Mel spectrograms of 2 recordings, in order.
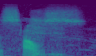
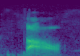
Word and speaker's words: Thoth: The Souths. The Thoth. No, it's literally pronounced Thoth.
